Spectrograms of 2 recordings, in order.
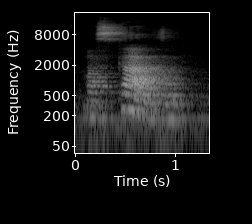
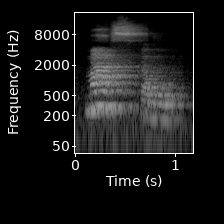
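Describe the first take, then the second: First: The stress is on the middle syllable. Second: The stress is on the first syllable. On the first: The speaker calls it right. "Pode ser que seja o K" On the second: The speaker calls it wrong. "Não é o mas"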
